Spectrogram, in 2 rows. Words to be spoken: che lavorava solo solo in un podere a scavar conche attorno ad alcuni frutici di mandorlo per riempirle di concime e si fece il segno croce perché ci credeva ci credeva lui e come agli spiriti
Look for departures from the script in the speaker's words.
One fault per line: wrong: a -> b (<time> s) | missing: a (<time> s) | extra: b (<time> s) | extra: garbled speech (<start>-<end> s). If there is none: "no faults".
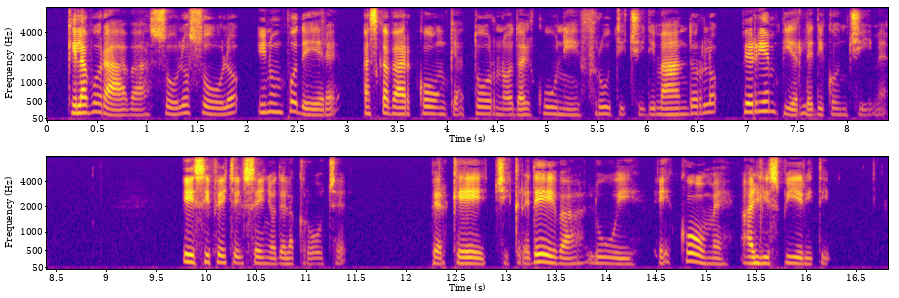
extra: della (10.7 s)
missing: ci credeva (13.8 s)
